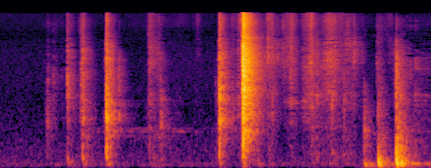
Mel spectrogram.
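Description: A handheld Stampin' Up! heart-shaped paper punch pressed down through cardstock and a post-it note, giving one loud sharp snap about two and a half seconds in, after a few lighter clicks of handling. Near the end comes a dull knock as the punch is set down on the table.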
